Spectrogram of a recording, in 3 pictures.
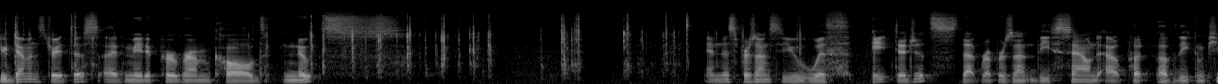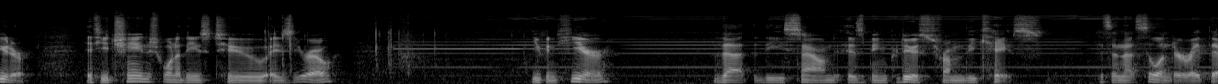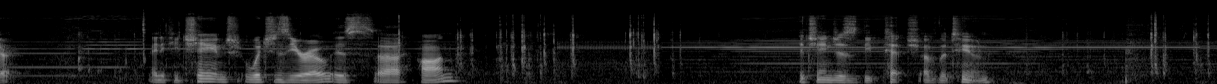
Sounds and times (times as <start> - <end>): Speech: 0.0 - 4.1, 7.0 - 15.6, 17.5 - 18.3, 19.3 - 24.5, 25.8 - 29.0, 32.4 - 34.3.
